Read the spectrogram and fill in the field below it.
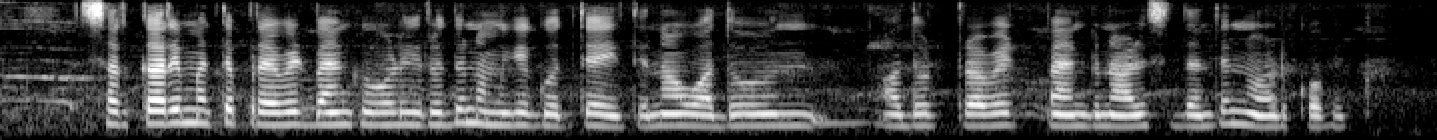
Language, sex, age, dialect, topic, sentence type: Kannada, female, 31-35, Central, banking, statement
